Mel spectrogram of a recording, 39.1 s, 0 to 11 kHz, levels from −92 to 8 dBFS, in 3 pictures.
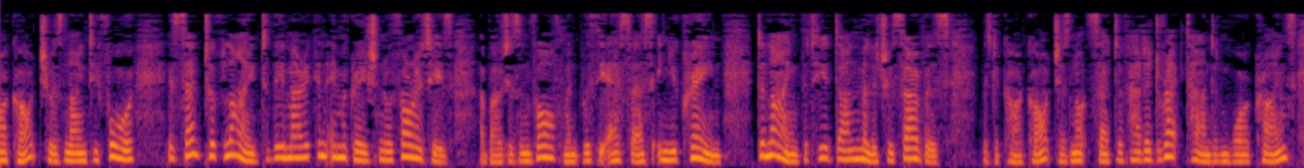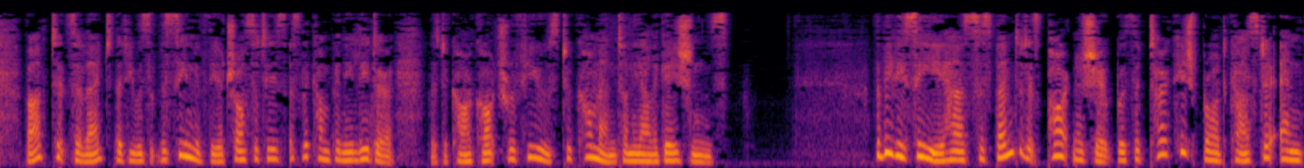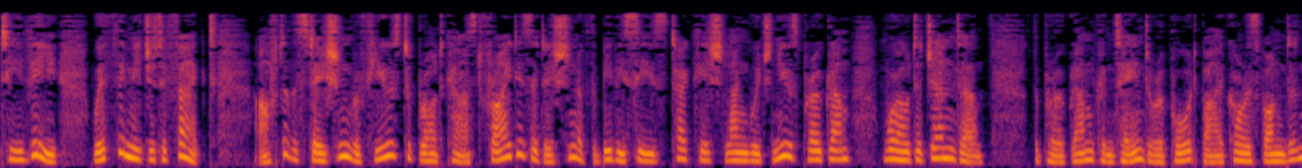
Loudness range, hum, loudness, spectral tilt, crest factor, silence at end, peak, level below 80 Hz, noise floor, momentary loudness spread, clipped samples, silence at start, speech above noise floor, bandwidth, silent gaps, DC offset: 3 LU; none; -22 LUFS; -5.5 dB/octave; 16 dB; 0 s; -6 dBFS; -60 dBFS; -62 dBFS; 7 LU; under 0.1%; 0 s; 40 dB; 8.8 kHz; none; under 0.1%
